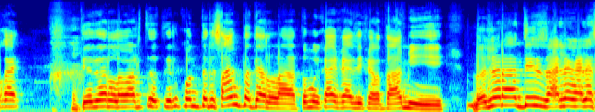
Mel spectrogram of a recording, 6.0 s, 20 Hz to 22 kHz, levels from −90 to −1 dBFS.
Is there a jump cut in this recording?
yes; 1 cut; at 4.5 s

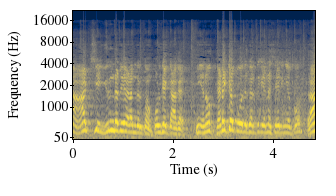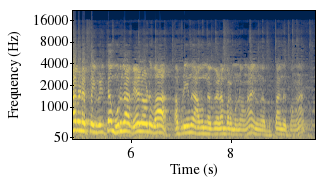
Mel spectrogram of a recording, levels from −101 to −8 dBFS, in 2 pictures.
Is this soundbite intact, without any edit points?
no; 1 cut; at 4.6 s

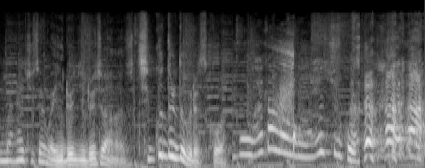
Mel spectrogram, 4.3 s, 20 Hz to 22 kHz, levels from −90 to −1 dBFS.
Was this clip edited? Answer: yes; 1 cut; at 2.3 s

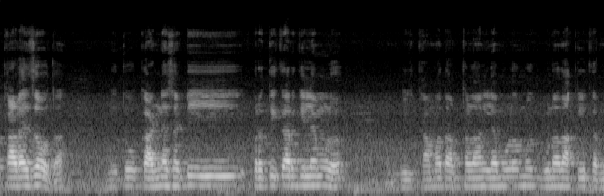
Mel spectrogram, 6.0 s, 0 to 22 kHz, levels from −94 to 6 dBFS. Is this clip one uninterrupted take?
yes; 0 cuts

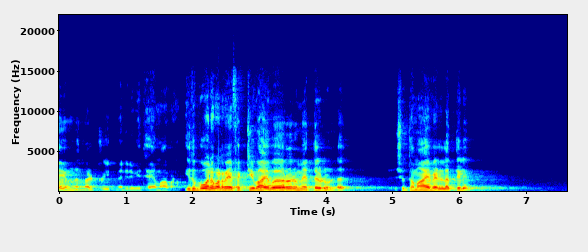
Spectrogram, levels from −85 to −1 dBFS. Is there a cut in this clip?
yes; 1 cut; at 1.8 s

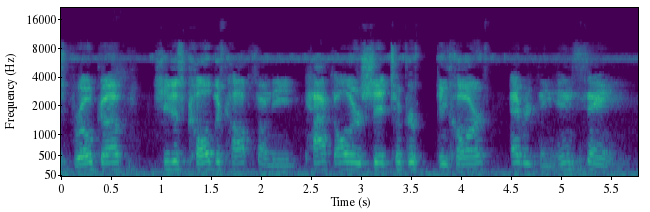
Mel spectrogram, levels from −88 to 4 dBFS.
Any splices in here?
no; 0 cuts

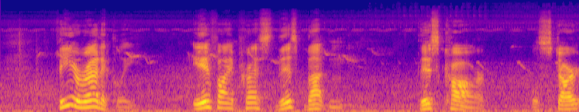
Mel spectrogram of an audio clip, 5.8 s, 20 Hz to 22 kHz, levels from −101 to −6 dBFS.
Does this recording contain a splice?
no; 0 cuts

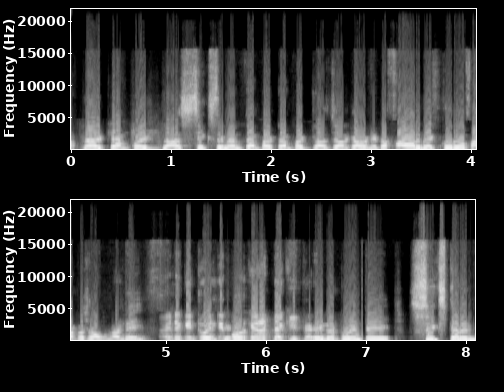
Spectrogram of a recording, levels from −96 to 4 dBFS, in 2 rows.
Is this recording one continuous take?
no; 1 cut; at 5.0 s

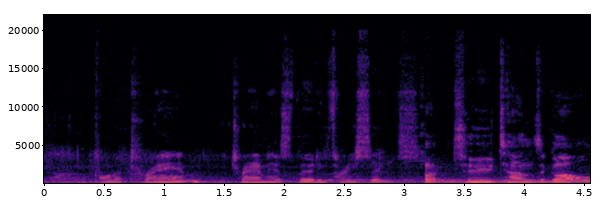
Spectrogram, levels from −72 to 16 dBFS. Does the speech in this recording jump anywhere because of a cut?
yes; 1 cut; at 3.2 s

